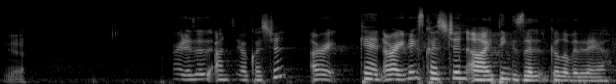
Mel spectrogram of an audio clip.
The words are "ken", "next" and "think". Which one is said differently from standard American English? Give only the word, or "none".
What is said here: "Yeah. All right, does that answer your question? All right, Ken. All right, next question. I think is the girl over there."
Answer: none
